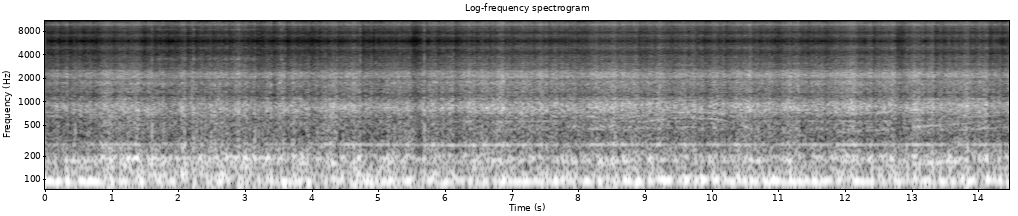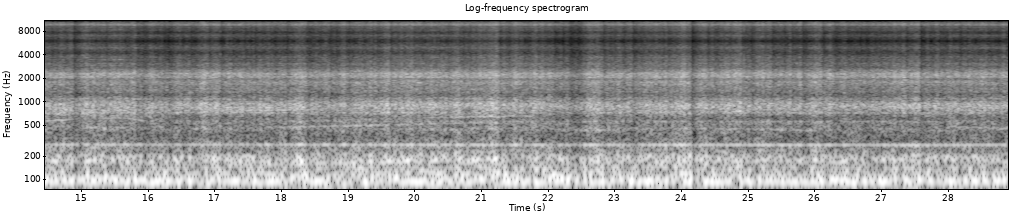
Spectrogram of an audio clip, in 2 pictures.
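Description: BMW E30's engine running steadily, heard close up from inside the engine bay as a constant low rumble with no big revs.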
